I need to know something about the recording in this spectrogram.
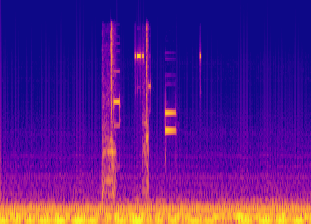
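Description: Short electronic beeps sound in quick succession.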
